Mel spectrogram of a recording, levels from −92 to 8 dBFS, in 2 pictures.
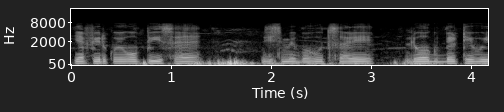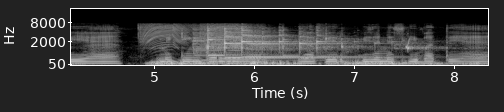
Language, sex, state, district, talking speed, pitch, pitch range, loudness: Hindi, male, Rajasthan, Bikaner, 160 wpm, 125 Hz, 120-130 Hz, -21 LUFS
